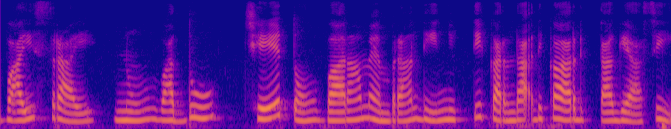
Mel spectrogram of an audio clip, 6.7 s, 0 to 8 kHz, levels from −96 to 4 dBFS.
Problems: background sounds at intervals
